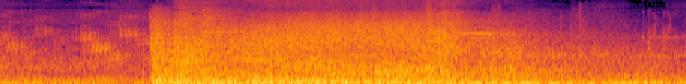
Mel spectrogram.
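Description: A heavy metal door rumbles and slides open.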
